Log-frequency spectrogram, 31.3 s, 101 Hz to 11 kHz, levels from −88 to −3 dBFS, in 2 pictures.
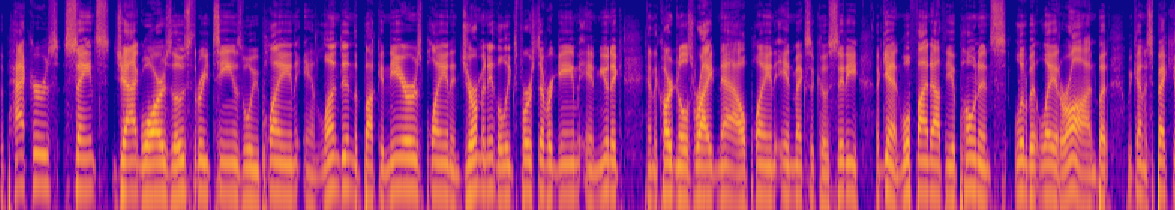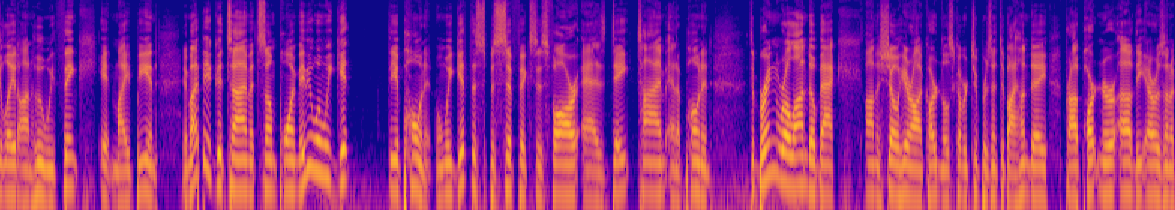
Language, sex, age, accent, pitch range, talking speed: English, male, 40-59, American, 135-155 Hz, 195 wpm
